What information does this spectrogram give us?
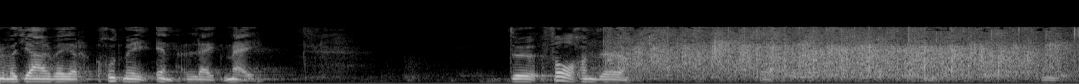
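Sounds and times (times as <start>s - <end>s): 
speech: 0.0s - 2.7s, 5.1s - 6.5s
people clapping: 5.8s - 10.7s.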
